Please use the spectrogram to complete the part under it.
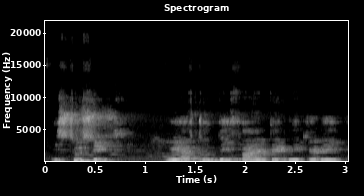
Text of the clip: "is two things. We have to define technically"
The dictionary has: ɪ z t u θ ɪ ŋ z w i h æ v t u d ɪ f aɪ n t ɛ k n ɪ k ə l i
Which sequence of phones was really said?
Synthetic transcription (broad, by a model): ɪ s t u s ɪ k w i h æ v t u d ɪ f aɪ n t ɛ k n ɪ k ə l i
